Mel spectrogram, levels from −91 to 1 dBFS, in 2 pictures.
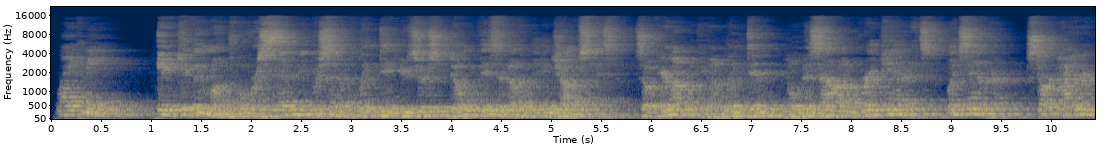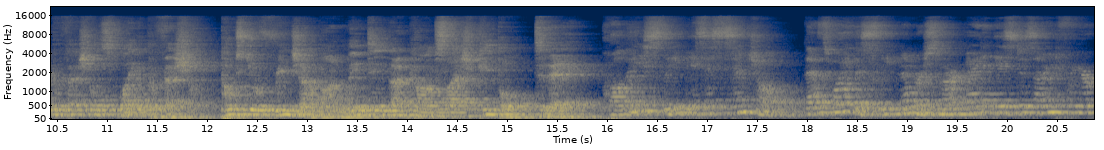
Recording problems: room echo; strong; dies away in 1.1 s
off-mic speech; far

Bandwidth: 15.5 kHz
